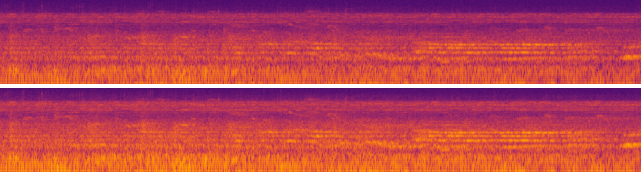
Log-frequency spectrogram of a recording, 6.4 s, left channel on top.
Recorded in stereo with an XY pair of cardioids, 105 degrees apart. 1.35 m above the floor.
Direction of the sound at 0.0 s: 35° right.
